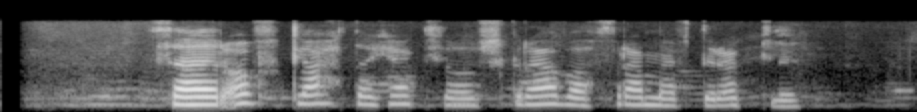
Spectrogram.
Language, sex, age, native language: Icelandic, female, 18-19, Icelandic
